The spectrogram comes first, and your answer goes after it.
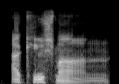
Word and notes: accouchement: British English

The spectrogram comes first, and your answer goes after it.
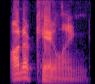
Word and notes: Unappealing: American English

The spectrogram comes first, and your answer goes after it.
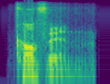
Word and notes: coffin: British English

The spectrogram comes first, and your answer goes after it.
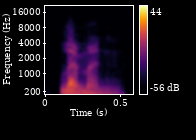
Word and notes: lemon: American English

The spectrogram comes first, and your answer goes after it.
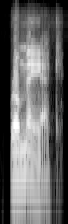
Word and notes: Romaic: American English

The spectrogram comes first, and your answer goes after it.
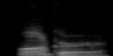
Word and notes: auger: American English

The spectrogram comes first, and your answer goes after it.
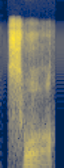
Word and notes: swore: British English

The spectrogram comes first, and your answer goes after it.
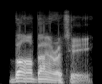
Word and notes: barbarity: British English

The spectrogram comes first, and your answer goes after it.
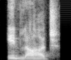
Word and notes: enlarge: Indian

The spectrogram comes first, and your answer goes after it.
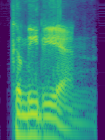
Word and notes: comedienne: British English

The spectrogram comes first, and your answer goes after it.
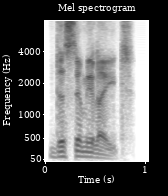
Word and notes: dissimulate: British English

